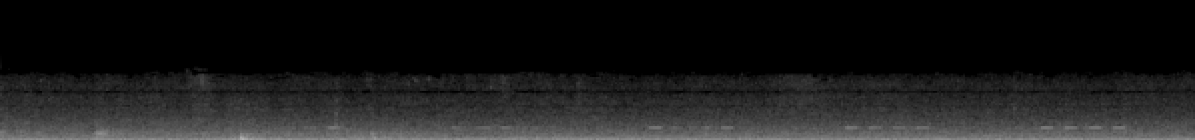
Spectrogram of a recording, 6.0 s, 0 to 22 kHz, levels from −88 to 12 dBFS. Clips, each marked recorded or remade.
recorded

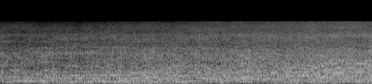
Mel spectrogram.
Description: remade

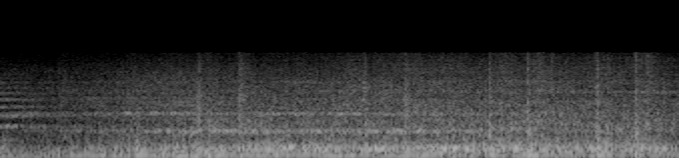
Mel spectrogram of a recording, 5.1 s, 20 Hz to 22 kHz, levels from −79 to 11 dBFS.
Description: remade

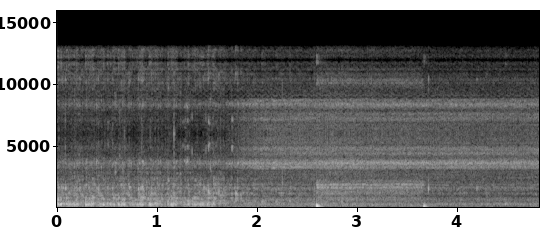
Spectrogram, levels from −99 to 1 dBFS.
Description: remade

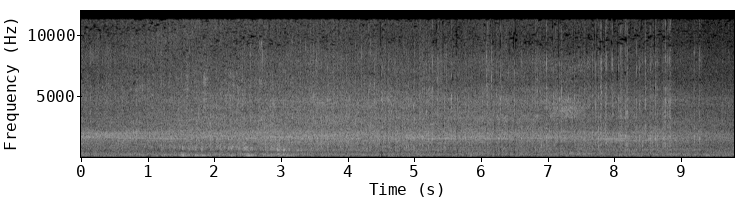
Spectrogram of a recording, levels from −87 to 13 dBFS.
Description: recorded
